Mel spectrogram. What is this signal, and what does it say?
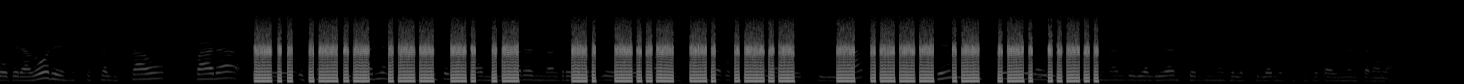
Morse code (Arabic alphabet), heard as a buzzer, hand-sent with a straight key, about 25 wpm. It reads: دعونا نصنع تجاره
